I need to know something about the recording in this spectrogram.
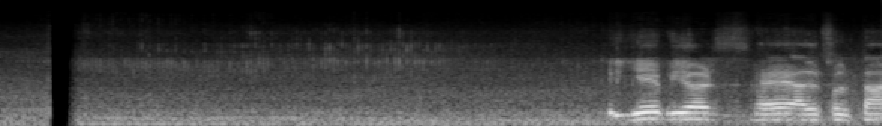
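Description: Motorcycles ride past in city traffic.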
